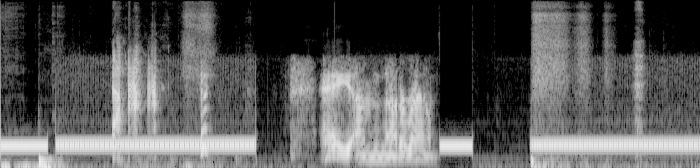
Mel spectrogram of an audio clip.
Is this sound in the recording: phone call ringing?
yes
